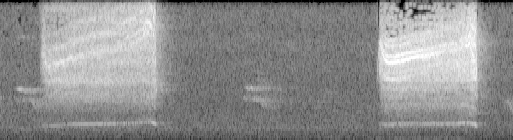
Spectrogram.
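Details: Two drawn-out, rasping owl screeches, each lasting over a second, separated by about three seconds of near silence; the hissing sound holds level with a faint whistled overtone, and the second screech is louder.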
